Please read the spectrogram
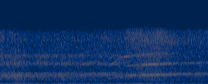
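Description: Low, steady road rumble inside a moving car, with a faint high whine that rises slowly in pitch during the second half.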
